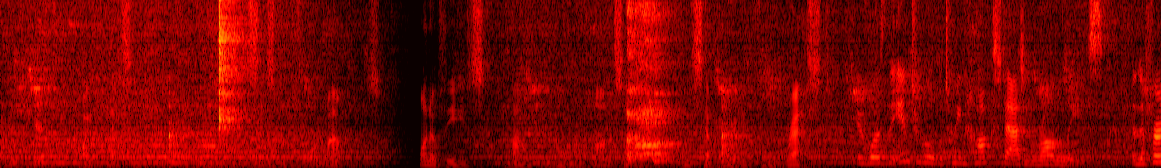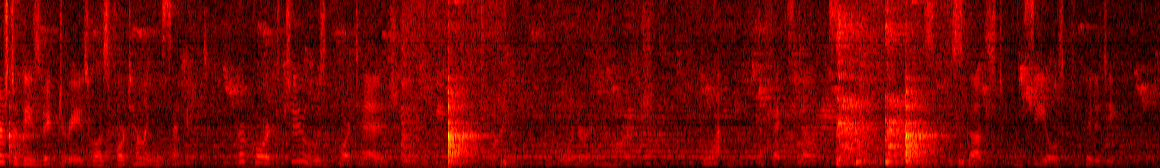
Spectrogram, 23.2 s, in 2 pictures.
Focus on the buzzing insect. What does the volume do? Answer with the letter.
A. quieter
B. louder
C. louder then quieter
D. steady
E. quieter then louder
A.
